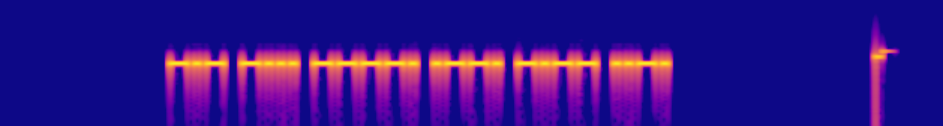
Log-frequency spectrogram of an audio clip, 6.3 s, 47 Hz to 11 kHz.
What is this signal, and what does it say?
Morse code, heard as a keyed tone, about 30 wpm, 700 Hz. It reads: KB9PYF
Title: USA Call Signs - 6 Characters - 2x Character Spacing - 30wpm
